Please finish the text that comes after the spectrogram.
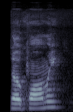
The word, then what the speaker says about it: Snoqualmie: it the school Army pass how do you pronounce this one snow qualmie Snoqualmie okay thank you okay so everything basically uh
